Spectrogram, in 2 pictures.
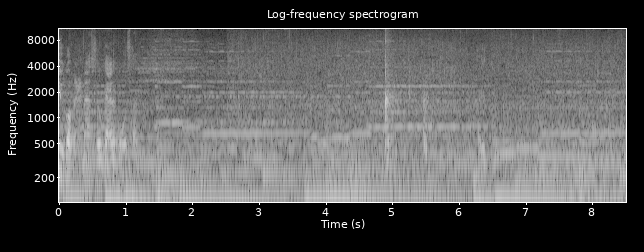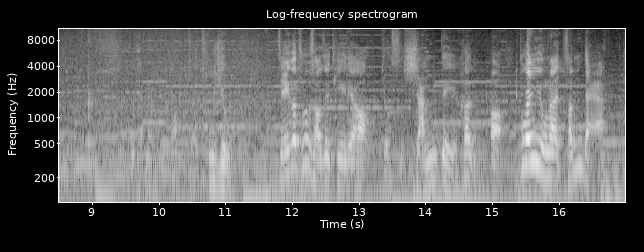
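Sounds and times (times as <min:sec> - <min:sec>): music with held notes and bass: 0:00.0 - 0:17.0.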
